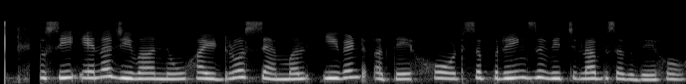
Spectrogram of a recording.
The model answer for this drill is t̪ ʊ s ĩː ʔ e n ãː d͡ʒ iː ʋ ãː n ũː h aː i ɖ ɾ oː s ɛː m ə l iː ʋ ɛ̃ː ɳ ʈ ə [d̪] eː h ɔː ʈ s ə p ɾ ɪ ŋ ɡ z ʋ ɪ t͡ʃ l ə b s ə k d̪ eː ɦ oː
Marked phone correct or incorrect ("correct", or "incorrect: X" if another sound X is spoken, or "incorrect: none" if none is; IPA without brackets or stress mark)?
incorrect: t̪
